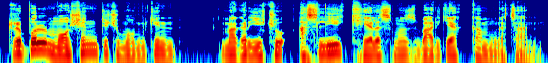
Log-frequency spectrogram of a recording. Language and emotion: Kashmiri, neutral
